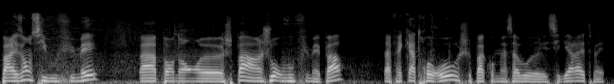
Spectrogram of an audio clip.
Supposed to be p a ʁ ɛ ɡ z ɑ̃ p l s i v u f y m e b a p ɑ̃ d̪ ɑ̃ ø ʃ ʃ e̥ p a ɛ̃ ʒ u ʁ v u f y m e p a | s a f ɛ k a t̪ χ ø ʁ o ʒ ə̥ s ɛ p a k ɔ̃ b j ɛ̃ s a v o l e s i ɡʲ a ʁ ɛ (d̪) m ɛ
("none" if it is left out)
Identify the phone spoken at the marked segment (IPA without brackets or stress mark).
t̪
